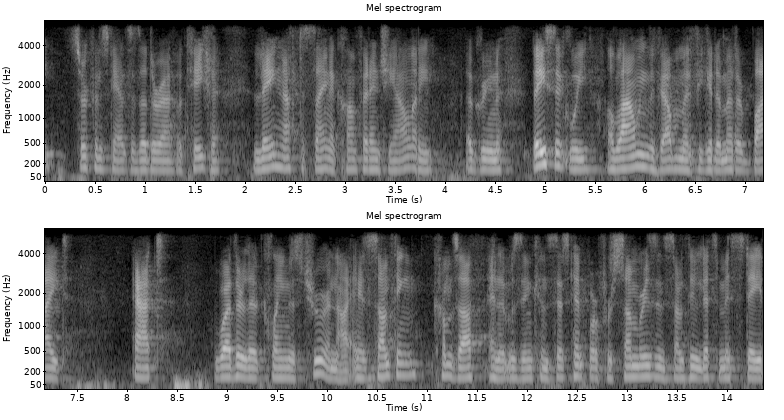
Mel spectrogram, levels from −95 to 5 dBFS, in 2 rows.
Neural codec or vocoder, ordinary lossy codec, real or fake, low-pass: codec, 24 kHz, 0.9 kbps, WavTokenizer, medium speech release version 1; Opus, 64 kbps; fake; 5.4 kHz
